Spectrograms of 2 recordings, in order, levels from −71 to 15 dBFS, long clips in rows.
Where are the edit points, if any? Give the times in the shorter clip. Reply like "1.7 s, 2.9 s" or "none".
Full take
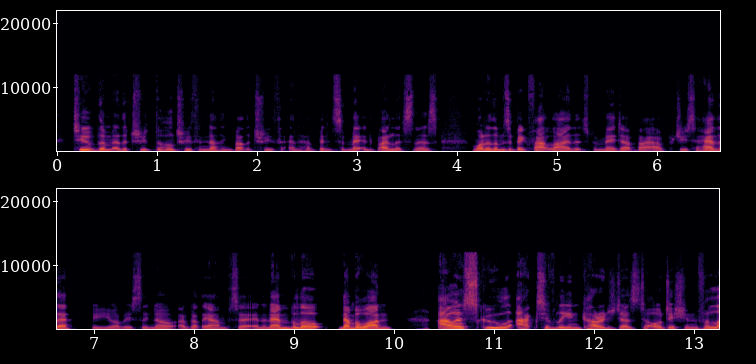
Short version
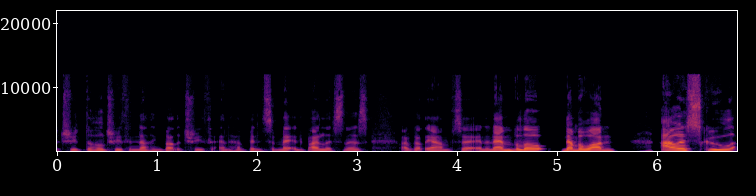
3.4 s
